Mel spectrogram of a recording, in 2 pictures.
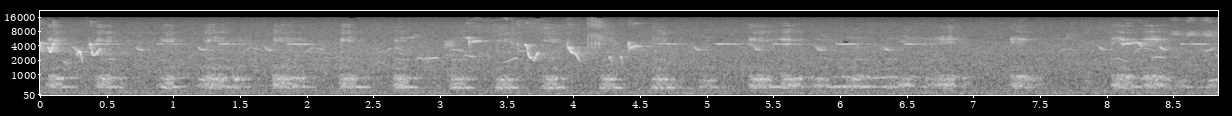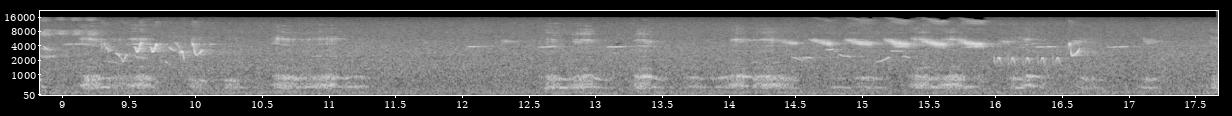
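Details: Howler monkeys roar in long, rough, throaty waves with a brief pause, heard on waking while camping in the Costa Rican rainforest, while birds chirp high above.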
